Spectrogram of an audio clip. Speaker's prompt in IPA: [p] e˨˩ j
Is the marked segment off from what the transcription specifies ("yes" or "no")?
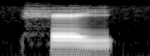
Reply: yes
